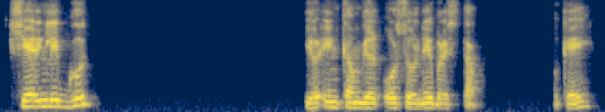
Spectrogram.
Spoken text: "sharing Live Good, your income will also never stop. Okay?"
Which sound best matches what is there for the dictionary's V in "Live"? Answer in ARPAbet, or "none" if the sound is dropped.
P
